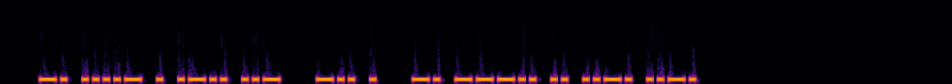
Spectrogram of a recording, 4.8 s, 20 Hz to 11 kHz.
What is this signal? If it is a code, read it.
Morse code, heard as a keyed tone, about 41 wpm, 700 Hz. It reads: N4ELU DE N8IFF
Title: USA Callsign DE Callsign - 5 Characters - 45wpm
